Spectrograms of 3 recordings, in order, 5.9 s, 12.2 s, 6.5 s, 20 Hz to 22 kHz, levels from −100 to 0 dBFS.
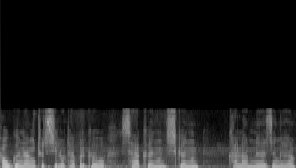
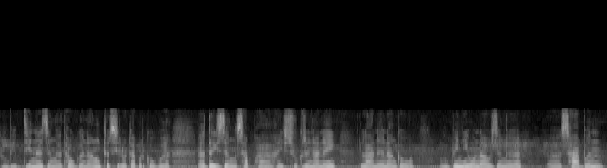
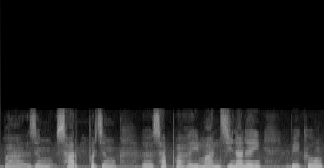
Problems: constant background noise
